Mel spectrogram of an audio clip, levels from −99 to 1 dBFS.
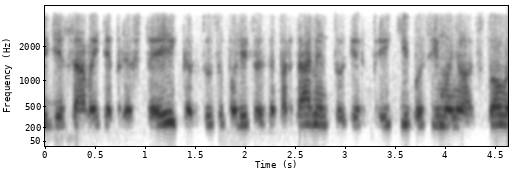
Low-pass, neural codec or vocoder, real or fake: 3.6 kHz; none; real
